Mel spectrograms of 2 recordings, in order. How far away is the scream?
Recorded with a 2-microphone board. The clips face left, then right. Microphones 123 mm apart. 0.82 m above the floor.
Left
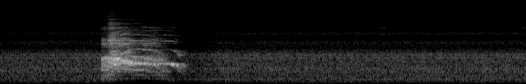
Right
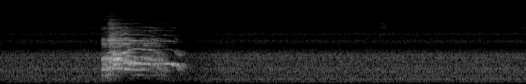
About 1.7 m.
